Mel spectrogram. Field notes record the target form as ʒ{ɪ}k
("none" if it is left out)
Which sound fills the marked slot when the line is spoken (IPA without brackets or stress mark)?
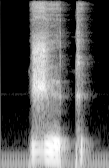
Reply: ɪ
